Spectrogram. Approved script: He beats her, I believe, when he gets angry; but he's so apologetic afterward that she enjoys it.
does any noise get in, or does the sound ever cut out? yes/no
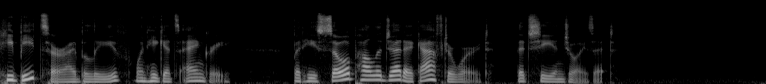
no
